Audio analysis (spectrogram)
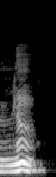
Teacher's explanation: जब ण बोलेंगे हमारी जीभ ऊपर ही जाके लगेगी, ऊपर लगाइए, एकदम जीभ को घुमा के लगाइए और बोलिए ण। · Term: णकार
